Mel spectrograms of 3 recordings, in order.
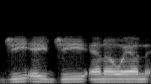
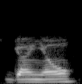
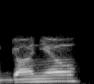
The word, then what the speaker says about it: Gagnon: So the last name is Gagnon, and it's pronounced Gagnon if you're French. – Gagnon. – But to everyone else, you can say Gagnon.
